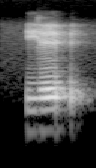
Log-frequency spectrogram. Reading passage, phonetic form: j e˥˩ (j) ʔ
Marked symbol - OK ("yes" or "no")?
no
